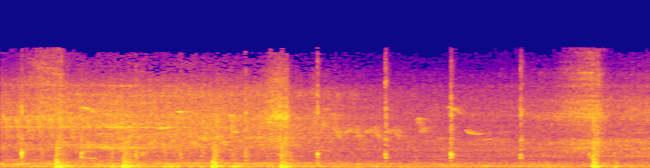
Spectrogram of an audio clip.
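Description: Merseyrail electric multiple unit running past along the platform, its wheels clacking over rail joints at a regular beat with a pause of a few seconds in the middle.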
